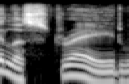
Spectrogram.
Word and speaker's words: Lestrade: I say Lestrade with a long A because that is how he was first introduced to me when I listened to John Gielgud and Ralph Richardson.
